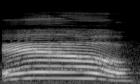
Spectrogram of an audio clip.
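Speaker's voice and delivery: speaking with mouthpiece in; pulling tray from mouth. Real, not acted. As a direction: teeth tray half removed. Seen 0: Tray at mouth, being pulled out until 1.4; out afterwards.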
